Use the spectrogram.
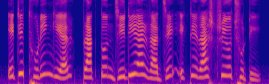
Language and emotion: Bengali, neutral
